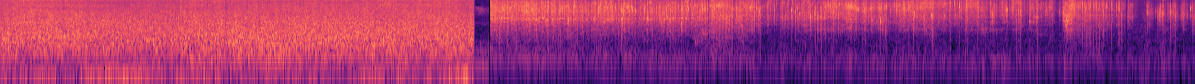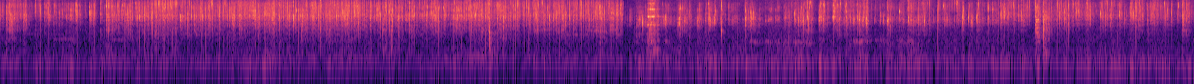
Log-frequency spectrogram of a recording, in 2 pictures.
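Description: Wood fire burning with a loud, even rush. After a cut about six seconds in, fish grilling on a hot cast-iron plate, sizzling and spitting with many fine crackles.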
